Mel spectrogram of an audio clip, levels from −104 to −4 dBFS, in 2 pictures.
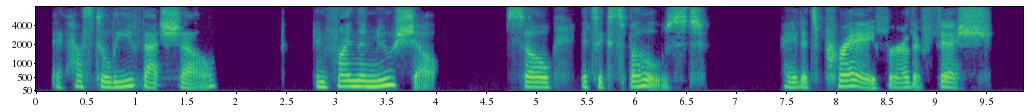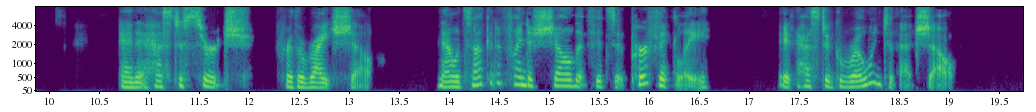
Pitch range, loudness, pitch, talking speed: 185-240 Hz, -26 LUFS, 200 Hz, 145 wpm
